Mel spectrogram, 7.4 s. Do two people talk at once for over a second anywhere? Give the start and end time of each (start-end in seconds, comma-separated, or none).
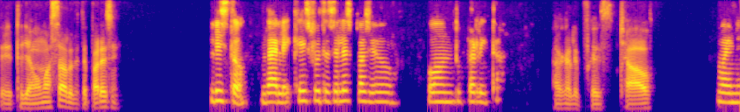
none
